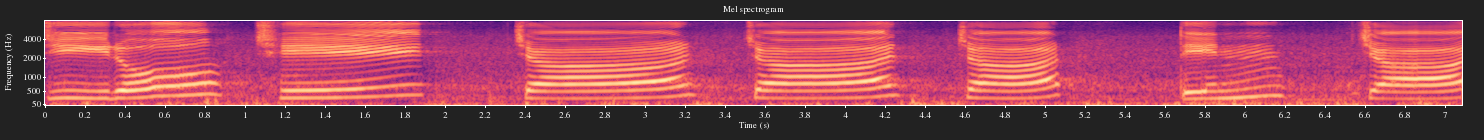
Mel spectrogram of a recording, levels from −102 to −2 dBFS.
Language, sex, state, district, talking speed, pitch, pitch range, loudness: Punjabi, female, Punjab, Pathankot, 60 wpm, 265 Hz, 255-305 Hz, -11 LUFS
